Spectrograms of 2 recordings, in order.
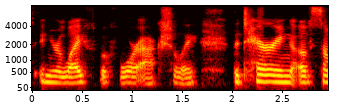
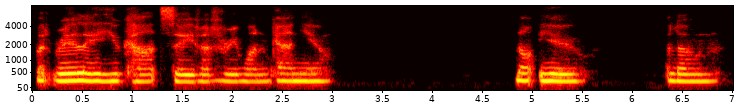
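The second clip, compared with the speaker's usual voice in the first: lightly voiced mocking double; a touch of a sly echo of his own voice; same voice, not quite him; 2 semitones higher than usual. The inner double taunts him with his own voice. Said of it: "the same accent, the same tone, says".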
